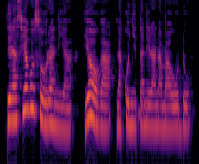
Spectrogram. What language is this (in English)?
Kikuyu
